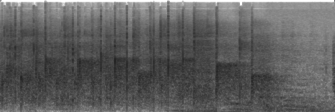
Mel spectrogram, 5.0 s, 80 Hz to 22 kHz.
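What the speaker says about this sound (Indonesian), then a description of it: "Kita berikan aplaus dulu." An audience in a school setting at SMKN 1 Indramayu gives a round of applause: a dense, steady patter of many hands clapping close by that fades slightly near the end.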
